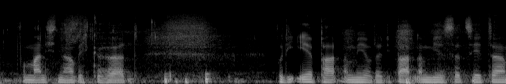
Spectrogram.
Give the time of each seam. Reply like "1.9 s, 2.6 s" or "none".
none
